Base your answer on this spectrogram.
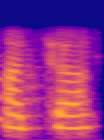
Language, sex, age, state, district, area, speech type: Hindi, female, 30-45, Madhya Pradesh, Balaghat, rural, conversation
